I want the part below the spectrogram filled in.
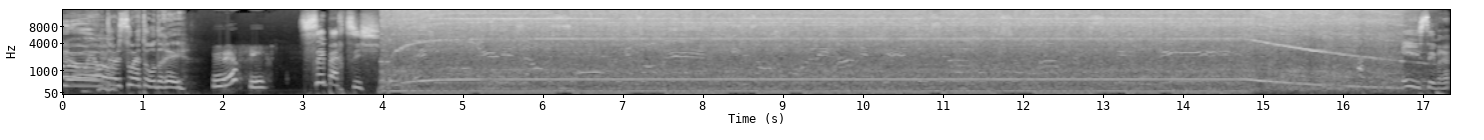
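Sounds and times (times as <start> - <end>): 
speech: 0.9 - 4.8, 17.0 - 17.3
Dyson vacuum cleaner running with high-pitched whine: 4.0 - 17.3.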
